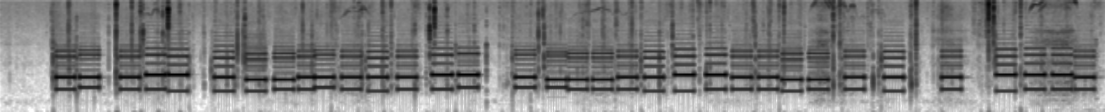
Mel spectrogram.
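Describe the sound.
A telephone number being dialed on a keypad: many short, clear electronic beeps of varying pitch, in quick rhythmic runs with brief pauses between groups, and no talk.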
